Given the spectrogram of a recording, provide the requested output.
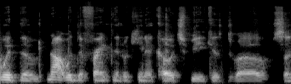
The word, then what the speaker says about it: Ntilikina: I mean, we got the report that Frank, I don't even know how to say his last name, Nikitica or whatever. Ntilikina, there you go.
